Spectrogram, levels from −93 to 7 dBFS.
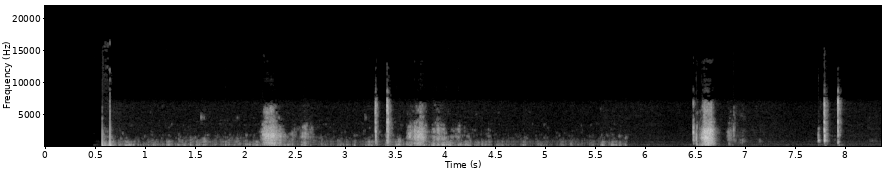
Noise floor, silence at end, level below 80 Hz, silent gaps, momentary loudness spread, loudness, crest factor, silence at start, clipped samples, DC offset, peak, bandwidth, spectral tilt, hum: -70 dBFS; 0.4 s; -70 dBFS; none; 27 LU; -24 LUFS; 28 dB; 0.55 s; under 0.1%; under 0.1%; -2 dBFS; 13.5 kHz; -1.5 dB/octave; none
